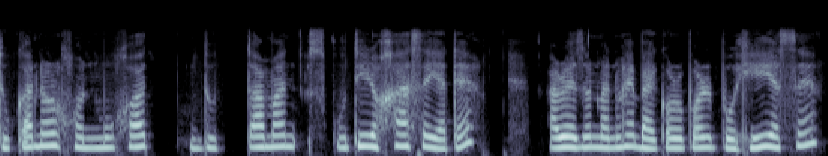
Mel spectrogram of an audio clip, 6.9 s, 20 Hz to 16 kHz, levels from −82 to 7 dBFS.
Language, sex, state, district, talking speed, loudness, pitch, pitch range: Assamese, female, Assam, Kamrup Metropolitan, 120 wpm, -15 LUFS, 240 Hz, 230-260 Hz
